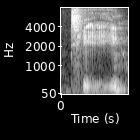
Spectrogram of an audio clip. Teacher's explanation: so you've got T which means body that's a third tone third tone so it's the falling and up tone · 3rd tone, so it's the falling and up tone.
